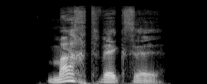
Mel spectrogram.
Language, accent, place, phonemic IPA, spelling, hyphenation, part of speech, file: German, Germany, Berlin, /ˈmaxtˌvɛksl̩/, Machtwechsel, Macht‧wech‧sel, noun, De-Machtwechsel.ogg
- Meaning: transfer of power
